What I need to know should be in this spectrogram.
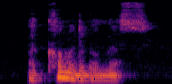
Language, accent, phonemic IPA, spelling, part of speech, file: English, Southern England, /əˈkɒ.mə.də.bəl.nəs/, accommodableness, noun, LL-Q1860 (eng)-accommodableness.wav
- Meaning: The quality or condition of being accommodable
